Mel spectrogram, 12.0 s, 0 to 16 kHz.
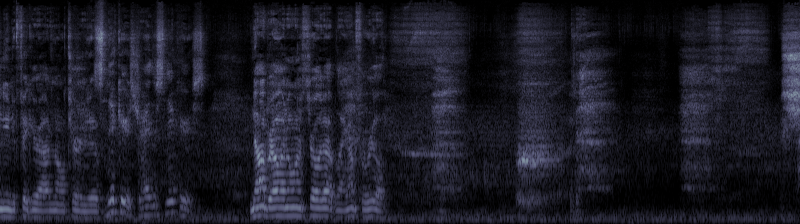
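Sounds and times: man breathing hard: 0:03.1 - 0:03.8, 0:05.8 - 0:12.0.

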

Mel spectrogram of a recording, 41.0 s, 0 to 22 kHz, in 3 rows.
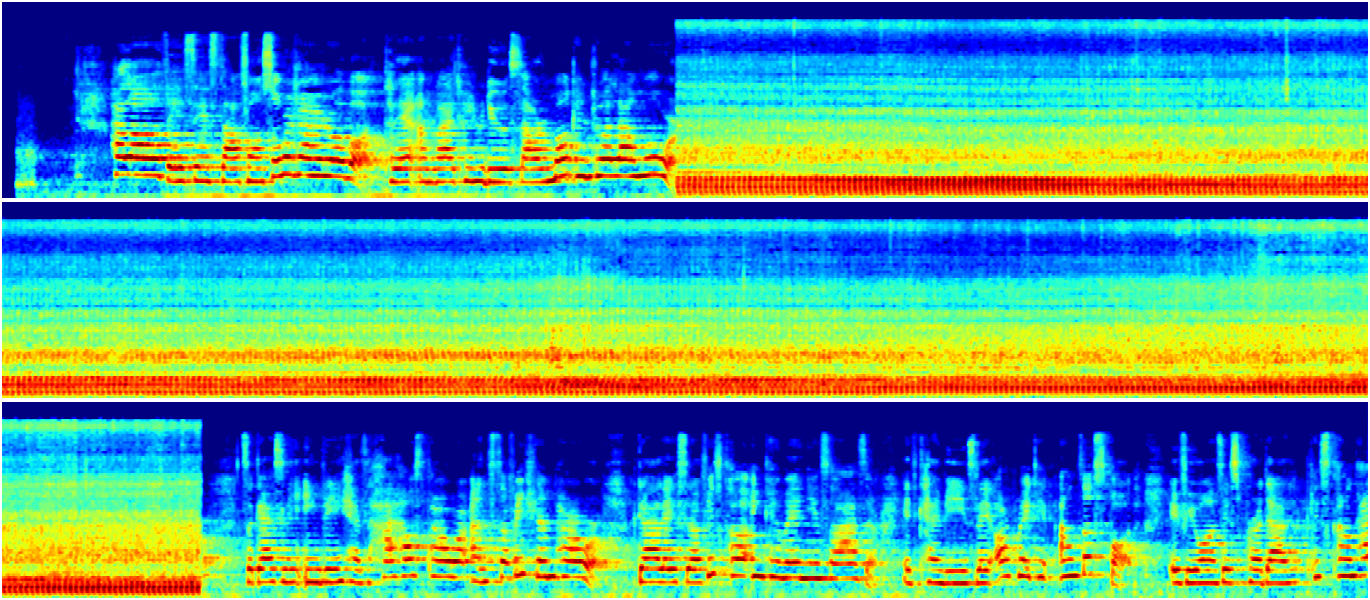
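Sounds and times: grass being cut: 0:06.8 - 0:29.3
mower engine running: 0:06.8 - 0:29.3.

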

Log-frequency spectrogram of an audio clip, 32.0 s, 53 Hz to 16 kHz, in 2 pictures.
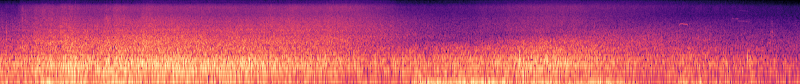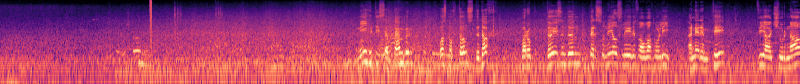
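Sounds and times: wind buffeting microphone: 0:00.0 - 0:23.2
sea wash: 0:00.0 - 0:32.0.

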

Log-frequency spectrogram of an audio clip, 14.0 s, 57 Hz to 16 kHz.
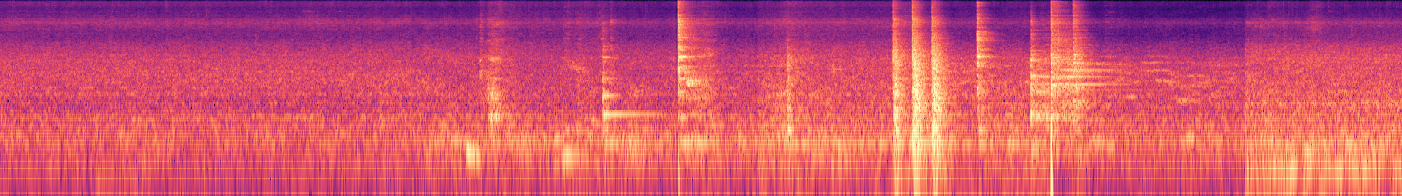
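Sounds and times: metal spatula clinking against pan: 0:06.0 - 0:07.2, 0:09.7 - 0:11.0
metal plate clattering on pan: 0:06.0 - 0:08.1, 0:08.9 - 0:11.2.

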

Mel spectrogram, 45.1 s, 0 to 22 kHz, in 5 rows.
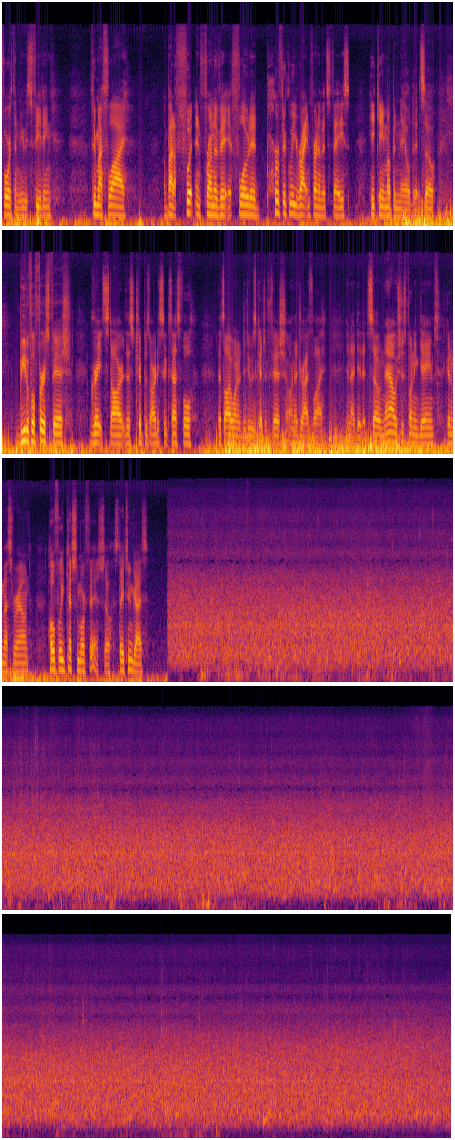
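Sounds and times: stream running over rocks: 0:21.4 - 0:45.0.

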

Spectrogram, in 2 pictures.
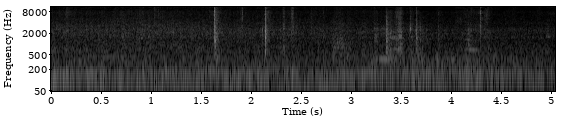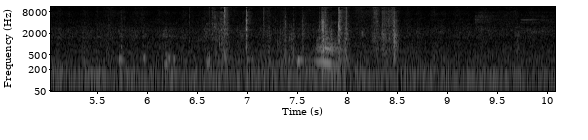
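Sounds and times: plastic tray clicks and crackles: 0:06.6 - 0:08.6.

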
